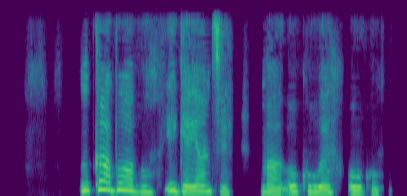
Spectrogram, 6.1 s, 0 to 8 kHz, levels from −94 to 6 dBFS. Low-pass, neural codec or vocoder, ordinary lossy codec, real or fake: 7.2 kHz; codec, 16 kHz, 1.1 kbps, Voila-Tokenizer; none; fake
